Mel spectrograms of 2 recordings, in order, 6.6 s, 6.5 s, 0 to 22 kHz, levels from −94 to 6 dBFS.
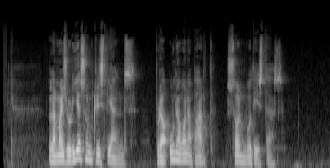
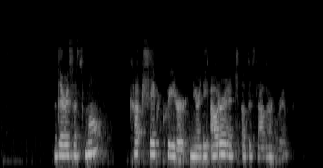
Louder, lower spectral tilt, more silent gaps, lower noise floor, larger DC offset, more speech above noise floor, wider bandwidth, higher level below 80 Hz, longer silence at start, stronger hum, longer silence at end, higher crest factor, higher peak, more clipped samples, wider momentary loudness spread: first, -25 LUFS vs -37 LUFS; second, -5.5 dB/octave vs -7.5 dB/octave; second, none vs 2.36-2.52 s; second, -64 dBFS vs -90 dBFS; neither; second, 39 dB vs 53 dB; first, 10.5 kHz vs 7.6 kHz; first, -56 dBFS vs -78 dBFS; second, 0.2 s vs 1.1 s; neither; first, 0.95 s vs 0.8 s; about the same, 20 dB vs 18 dB; first, -8 dBFS vs -20 dBFS; neither; first, 17 LU vs 13 LU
